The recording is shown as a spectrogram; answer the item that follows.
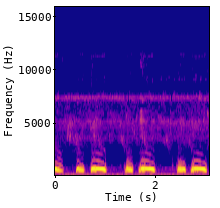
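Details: Spotted dove kept as a decoy for trapping, giving low, mellow coos in a short-then-long pattern: a brief throaty note followed by a drawn-out, slightly falling coo, repeated three times at about one-second intervals. Faint low rumble underneath.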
